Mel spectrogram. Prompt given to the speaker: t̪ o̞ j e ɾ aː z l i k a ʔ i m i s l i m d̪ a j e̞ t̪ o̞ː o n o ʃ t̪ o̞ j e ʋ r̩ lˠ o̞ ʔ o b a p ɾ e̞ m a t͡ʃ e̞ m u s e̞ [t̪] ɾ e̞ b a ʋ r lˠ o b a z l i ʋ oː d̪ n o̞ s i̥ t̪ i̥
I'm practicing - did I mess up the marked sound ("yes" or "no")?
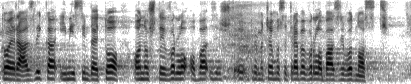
no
